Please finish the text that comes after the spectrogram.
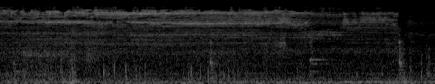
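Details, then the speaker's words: Turbo ambulance project at high idle after turbo mounting: a sharp, steady high hiss over faint cranking ticks; air leaking from a loose screw at the turbo pedestal, with oil also seeping there. "What is that leak? That doesn't sound good. We've got air coming out somewhere."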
